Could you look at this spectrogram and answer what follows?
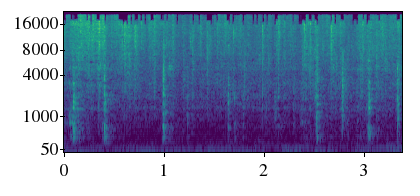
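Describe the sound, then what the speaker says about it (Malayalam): Sliced onion sautés in beef fat in a pan, stirred with regular scraping strokes, roughly two per second, over a steady sizzle. "ഇതിലേക്ക് നമുക്ക് കട്ട് ചെയ്ത് വെച്ചിരിക്കുന്ന സവോള ഇട്ട് കൊടുക്കാം"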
